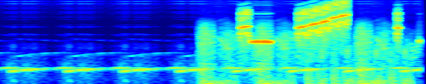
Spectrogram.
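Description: Blasters fire and explosions crackle loudly.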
